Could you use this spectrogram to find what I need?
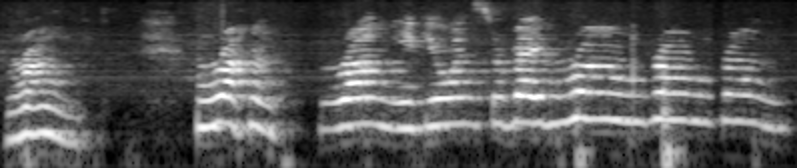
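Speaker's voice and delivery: urgent warning. Acted. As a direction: urge friends to flee for survival. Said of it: "the only thing I'm sure I will say".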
